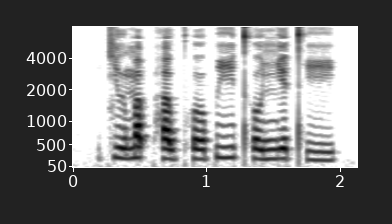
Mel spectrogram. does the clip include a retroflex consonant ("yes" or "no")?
no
